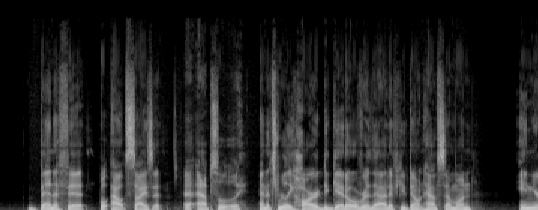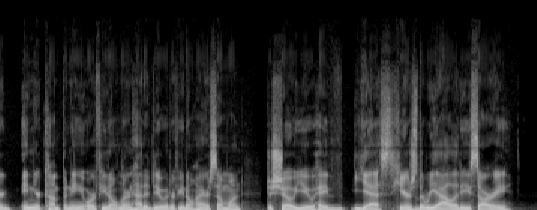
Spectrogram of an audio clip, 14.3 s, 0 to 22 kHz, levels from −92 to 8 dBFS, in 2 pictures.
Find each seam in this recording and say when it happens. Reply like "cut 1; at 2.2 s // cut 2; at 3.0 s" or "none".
cut 1; at 1.2 s // cut 2; at 2.2 s // cut 3; at 3.3 s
